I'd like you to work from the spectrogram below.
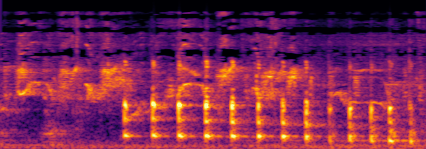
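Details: Hwamei in fanning song display near the end of its moult: a brief warbled phrase gives way to a fast string of identical loud notes, roughly eight per second, with a low hum beneath.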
